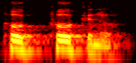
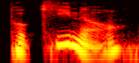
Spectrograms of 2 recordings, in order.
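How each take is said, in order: First: "Pocono" stressed on the first syllable, PO-co-no; correct pronunciation. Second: "Pocino" said with a tentative guess at the stress; unsure first try. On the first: Guest corrects the host on his distillery name, stressing the first syllable. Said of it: "probably the other way around". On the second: Host tries the distillery name, unsure of the stress. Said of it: "emphasis on the right syllable". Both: Shown as a demonstration.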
